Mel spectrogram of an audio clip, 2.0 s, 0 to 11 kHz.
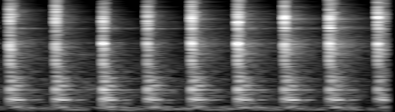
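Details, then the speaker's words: GM Corsa VHC 1.4 engine: sharp, even metallic hammer-like ticks about four per second from the top of the engine at the valvetrain, hydraulic lifters bleeding down and tapping. "Tipo motor funcionando e fazendo esse barulho de Martelinho bom então esse barulho é aqui na parte de cima do motor barulho no comando de válvulas são os tuchos né"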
